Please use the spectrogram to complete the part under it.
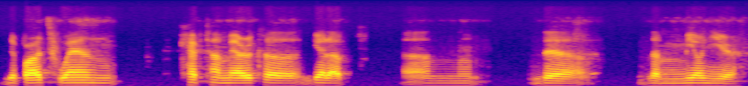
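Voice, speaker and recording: A male student with a Brazilian Portuguese accent, speaking halting English and searching for words with many fillers. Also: lowish voice, monotone, creaky, no room sound. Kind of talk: hesitant English practice. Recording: dull lo-fi audio.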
